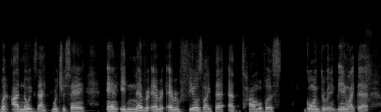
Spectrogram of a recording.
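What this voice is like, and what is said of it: Southern Texas drawl. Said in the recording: “we call it a Southern drawl. And you can probably hear it a little bit more... sometimes I slur some of my words... I have a slur into my words... almost like an accent... I'm from the country. I'm from Texas.”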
